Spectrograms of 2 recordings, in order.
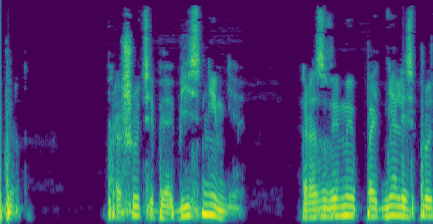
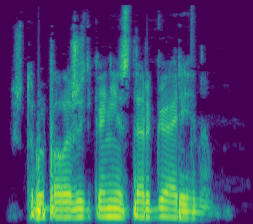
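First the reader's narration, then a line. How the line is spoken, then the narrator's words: Gruff king grumbling. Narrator (Russian): буркнул король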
